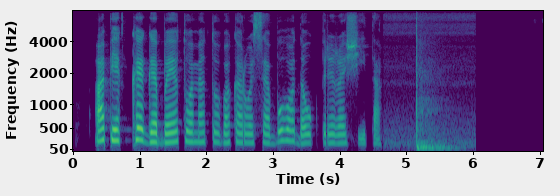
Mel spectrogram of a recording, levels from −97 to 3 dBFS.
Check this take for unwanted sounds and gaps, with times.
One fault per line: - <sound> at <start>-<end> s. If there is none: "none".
- thud at 5.1-5.9 s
